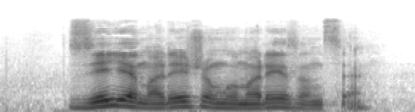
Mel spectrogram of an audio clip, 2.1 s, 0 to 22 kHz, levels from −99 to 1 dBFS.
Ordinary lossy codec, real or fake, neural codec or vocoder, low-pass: none; fake; codec, 24 kHz, 0.9 kbps, WavTokenizer, medium speech release version 1; none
